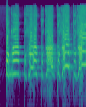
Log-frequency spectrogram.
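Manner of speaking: loud, high, rapid-fire puckering noise; exaggerated kissing call. Truckie leaning out at the angry driver, loud mock kisses.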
